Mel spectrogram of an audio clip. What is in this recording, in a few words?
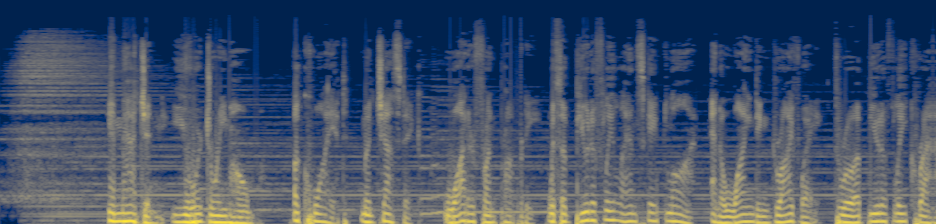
voice commercial real estate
